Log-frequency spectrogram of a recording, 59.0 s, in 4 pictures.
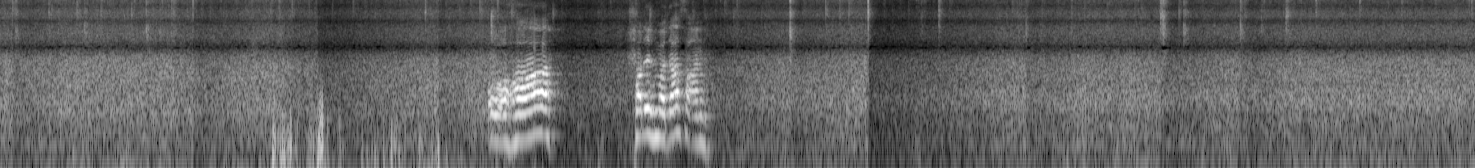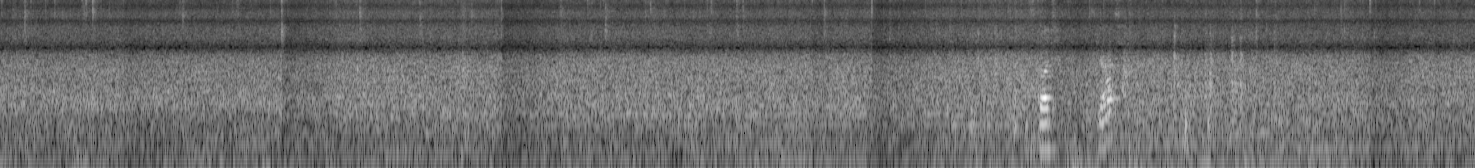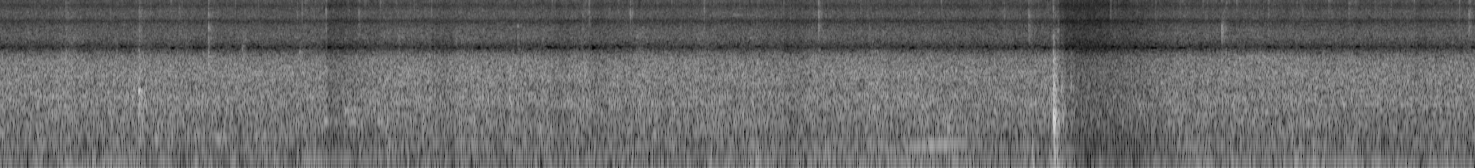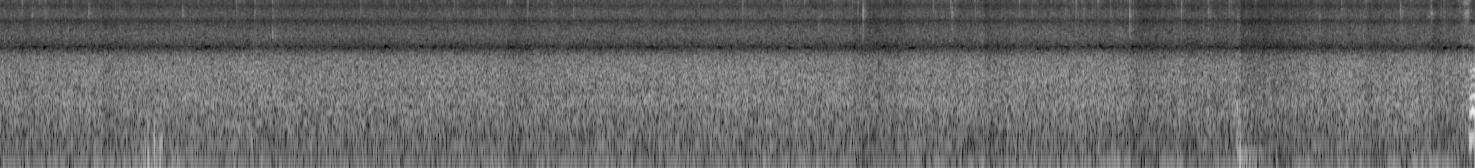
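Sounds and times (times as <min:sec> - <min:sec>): heavy rain pouring: 0:00.0 - 0:59.0
sharp knock: 0:40.0 - 0:40.3.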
